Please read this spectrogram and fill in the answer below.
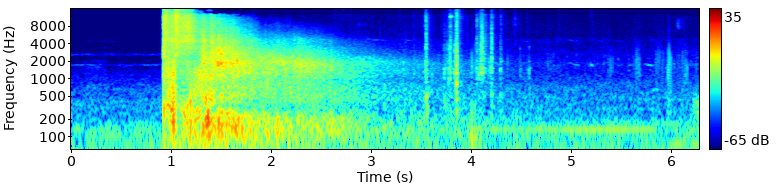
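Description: A single rifle shot about a second in, its report rolling away over about two seconds. A few sharp clicks follow a couple of seconds after the shot.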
